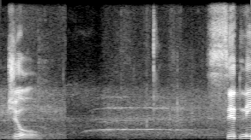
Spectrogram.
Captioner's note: audience cheers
